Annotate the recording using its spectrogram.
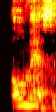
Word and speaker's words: Ole Miss: How do you pronounce that? Is it just old? – Ole Miss. It's the college. It's the university I went to.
